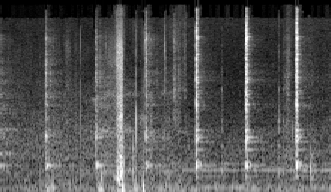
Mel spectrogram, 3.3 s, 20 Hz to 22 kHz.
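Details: 2002 Renault Master 2.2 dCi with no power, no fault codes and lots of black smoke: sharp, evenly spaced ticks about twice a second as the EGR valve steps through its cleaning cycle properly.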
